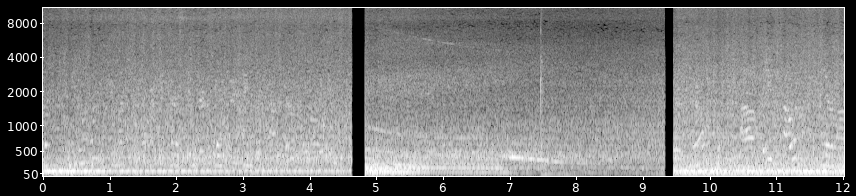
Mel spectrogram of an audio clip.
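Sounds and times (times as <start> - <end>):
boat engine low hum: 0.0 - 12.0.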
